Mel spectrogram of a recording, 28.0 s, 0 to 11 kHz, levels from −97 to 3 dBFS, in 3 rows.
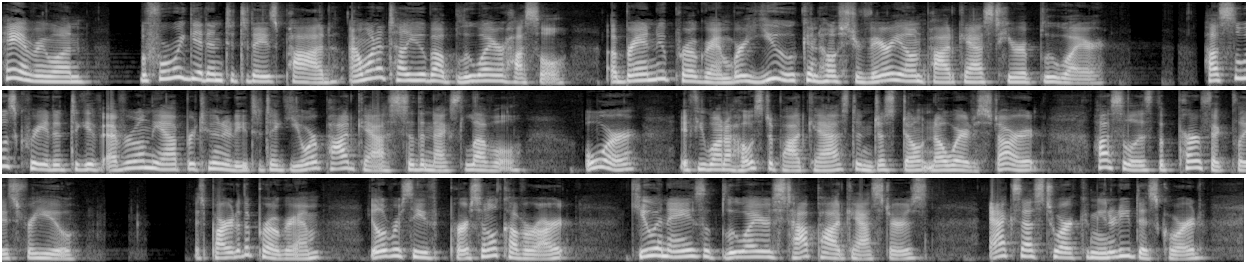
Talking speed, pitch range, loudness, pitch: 195 wpm, 175-225 Hz, -18 LUFS, 195 Hz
